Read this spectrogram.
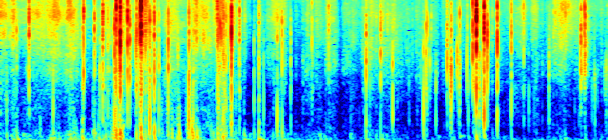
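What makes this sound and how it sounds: A white paper compress pouch with blue print is crinkled and scratched with fingertips. Crisp, bright crackling rustles come in quick, dry bursts with almost no ring. The loudest crunches fall near the start and again toward the end.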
